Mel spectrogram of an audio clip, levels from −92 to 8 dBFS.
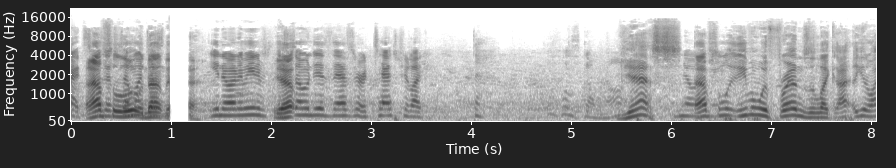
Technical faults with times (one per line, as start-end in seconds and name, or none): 0.98-1.19 stream reconnect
